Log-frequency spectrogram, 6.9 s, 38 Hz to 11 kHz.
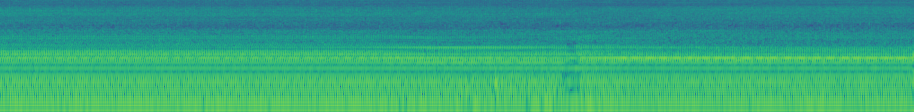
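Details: Husky 516-052 33-gallon 1.7 HP air compressor (start capacitor 0.477 MF, run capacitor 49.8 uF) pumping up from 0 psi, clamp meter showing a little over 12 A. There is a loud, steady motor hum with even pumping. It usually cuts out after 30 s–1 min, at 11.39 A. Owner suspects a faulty thermal or amperage overload switch.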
